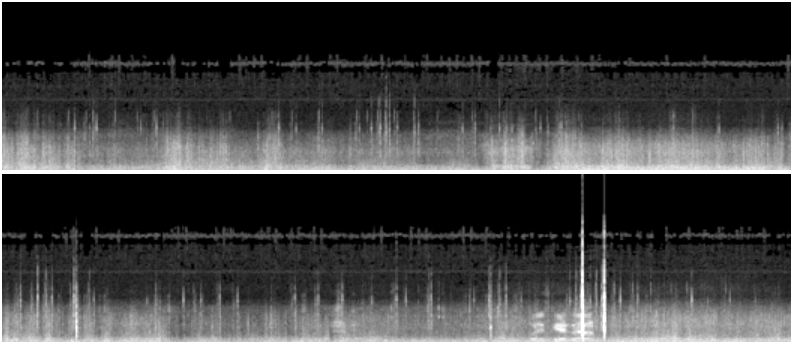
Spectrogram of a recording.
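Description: Wind rushes loudly past, outdoors at speed.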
